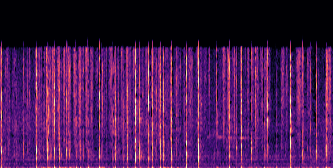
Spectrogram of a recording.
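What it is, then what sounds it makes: Plastic deodorant stick. A small, hollow white plastic deodorant stick with a green cap is held close to microphones and tapped quickly with fingertips and nails. The result is a rapid, steady stream of short, dry taps with a low, hollow thump and bright clicky edges that stop almost instantly.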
